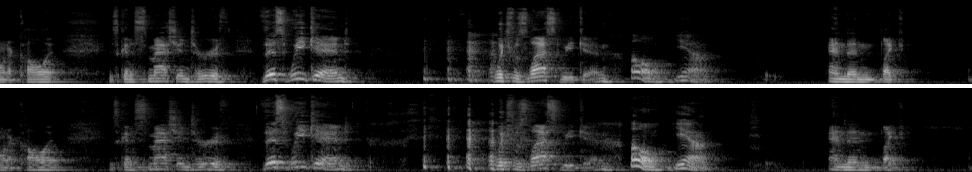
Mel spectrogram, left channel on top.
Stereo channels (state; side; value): normal; both; correlation 0.64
